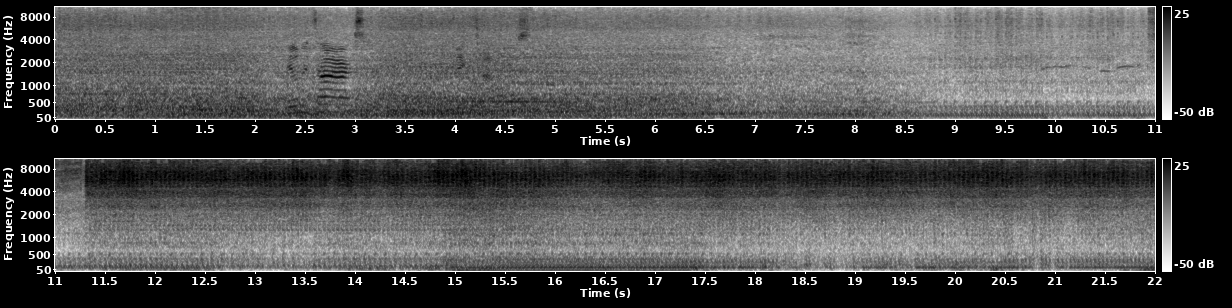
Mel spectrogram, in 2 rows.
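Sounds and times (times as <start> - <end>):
engine idling: 0.0 - 22.0
steady hiss: 11.0 - 22.0.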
